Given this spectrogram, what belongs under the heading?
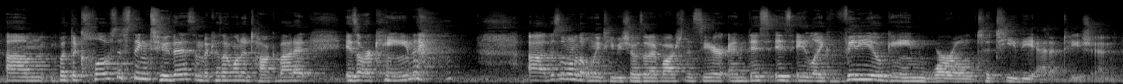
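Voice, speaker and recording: This video host's lowish voice is bright and forceful, and she speaks fairly quickly while gushing about books in a casual, informal chat with mild swearing. Faint background noise and room echo come through.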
